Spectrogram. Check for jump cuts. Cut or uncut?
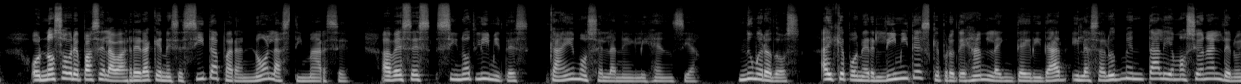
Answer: cut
